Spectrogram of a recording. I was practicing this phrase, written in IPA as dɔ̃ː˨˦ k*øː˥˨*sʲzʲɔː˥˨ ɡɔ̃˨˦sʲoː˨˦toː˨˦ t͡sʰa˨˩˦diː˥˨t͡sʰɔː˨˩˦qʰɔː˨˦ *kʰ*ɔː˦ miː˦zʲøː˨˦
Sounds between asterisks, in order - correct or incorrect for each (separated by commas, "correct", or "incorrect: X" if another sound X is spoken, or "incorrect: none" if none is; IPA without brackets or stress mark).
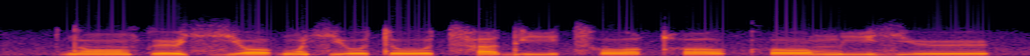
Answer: correct, correct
